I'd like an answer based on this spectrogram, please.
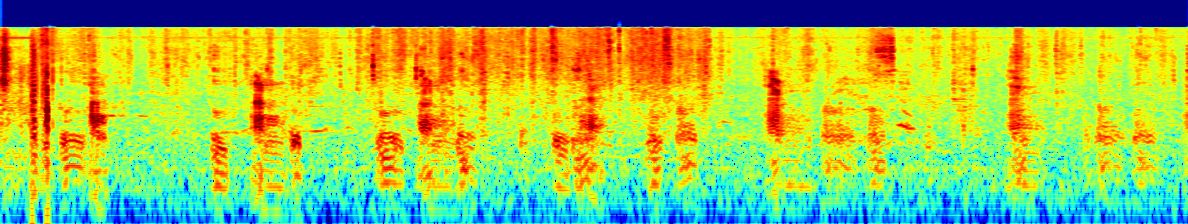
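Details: Zoo piglets give scattered short grunts and brief squeals at uneven intervals, mixed with visitors' voices in the background.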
